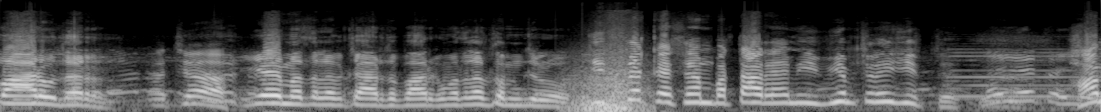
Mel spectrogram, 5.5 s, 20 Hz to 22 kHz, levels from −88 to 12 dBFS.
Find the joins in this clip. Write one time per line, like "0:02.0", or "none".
0:02.9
